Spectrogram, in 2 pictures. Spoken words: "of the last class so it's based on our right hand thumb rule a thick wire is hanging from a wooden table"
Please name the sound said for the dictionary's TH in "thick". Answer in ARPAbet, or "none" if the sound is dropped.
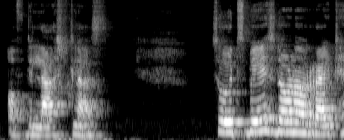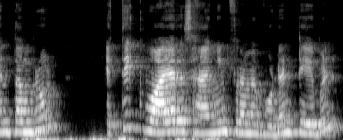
T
